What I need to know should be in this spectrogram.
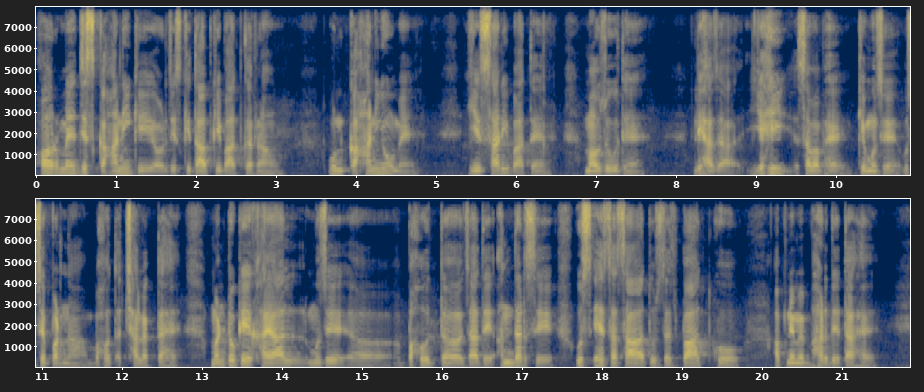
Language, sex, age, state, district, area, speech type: Urdu, male, 18-30, Delhi, South Delhi, urban, spontaneous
